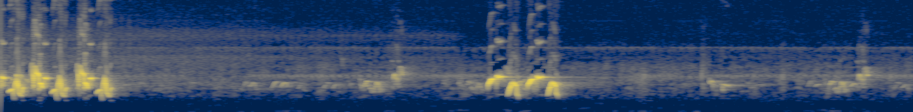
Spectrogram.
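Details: Sooty-headed bulbul recording for luring birds: short clusters of sharp, downslurred chirps, three quick notes at the start and another loud cluster midway, separated by soft, sparse twitters.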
